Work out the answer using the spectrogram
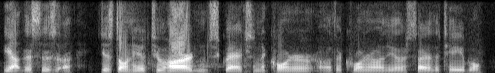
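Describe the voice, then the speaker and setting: A man's voice: on the high side, flat delivery, fast talker. A man giving casual live commentary on a pool match. He chats, laughs often, and stumbles over repeated words.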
